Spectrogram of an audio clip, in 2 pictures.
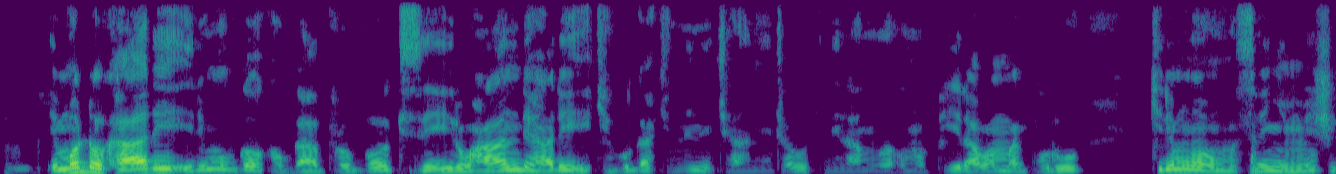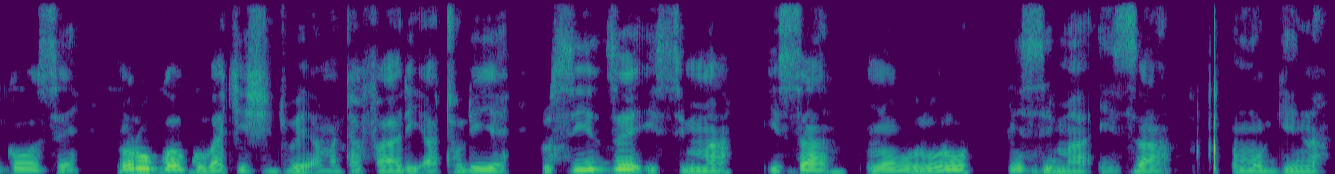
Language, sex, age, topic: Rundi, male, 18-24, education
